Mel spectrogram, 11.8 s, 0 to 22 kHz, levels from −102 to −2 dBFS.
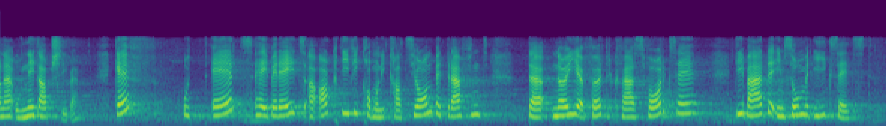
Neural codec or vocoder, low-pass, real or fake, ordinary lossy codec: none; 7.2 kHz; real; none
